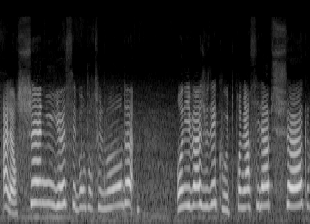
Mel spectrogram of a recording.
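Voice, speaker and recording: A woman's voice: high voice, fairly even intonation, normal speed. A woman primary school teacher giving a spelling dictation, drawing out each syllable and spelling the letters aloud through a face mask. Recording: narrow phone-like sound. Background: traffic noise through open doors.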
